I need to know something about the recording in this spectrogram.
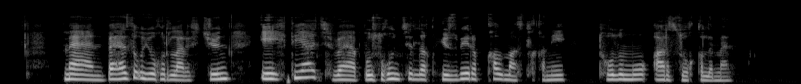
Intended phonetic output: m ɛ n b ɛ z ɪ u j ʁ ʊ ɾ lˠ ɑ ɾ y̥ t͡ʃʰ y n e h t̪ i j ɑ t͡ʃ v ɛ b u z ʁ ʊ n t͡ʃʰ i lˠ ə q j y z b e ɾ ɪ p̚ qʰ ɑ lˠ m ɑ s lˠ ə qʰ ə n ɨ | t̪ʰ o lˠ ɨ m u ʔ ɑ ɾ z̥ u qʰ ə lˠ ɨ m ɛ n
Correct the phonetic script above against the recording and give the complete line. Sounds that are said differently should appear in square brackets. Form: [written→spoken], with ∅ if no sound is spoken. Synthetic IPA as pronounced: m ɛ n b ɛ z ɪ u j ʁ ʊ ɾ lˠ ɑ ɾ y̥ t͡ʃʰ y n e h t̪ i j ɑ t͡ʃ v ɛ b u z ʁ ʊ n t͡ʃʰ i lˠ ə q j y z b e ɾ ɪ p̚ qʰ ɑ lˠ m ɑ s lˠ ə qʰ ə n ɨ | t̪ʰ o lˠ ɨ m u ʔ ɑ ɾ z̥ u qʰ ə lˠ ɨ m ɛ n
